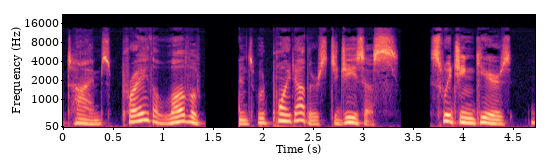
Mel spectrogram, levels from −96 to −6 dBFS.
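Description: It's a speech clip, and there's a digital broadcast dropout running from about 1.42 s to 1.76 s. Right after "pray the love of" the sound fades out in roughly 3 ms and goes silent for about a third of a second, coming back at "would point others to". That's the receiver muting while frames were missing or failing their checks. The gap length fits a short run of lost frames, and whatever was sent during it is gone.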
